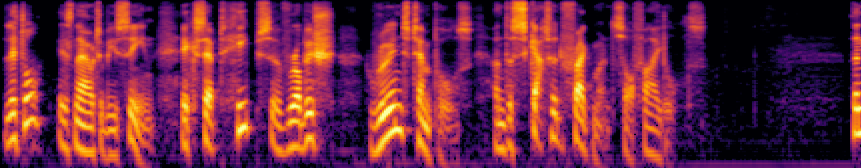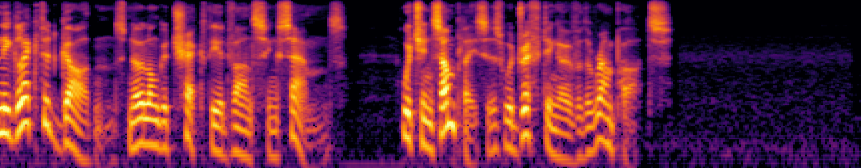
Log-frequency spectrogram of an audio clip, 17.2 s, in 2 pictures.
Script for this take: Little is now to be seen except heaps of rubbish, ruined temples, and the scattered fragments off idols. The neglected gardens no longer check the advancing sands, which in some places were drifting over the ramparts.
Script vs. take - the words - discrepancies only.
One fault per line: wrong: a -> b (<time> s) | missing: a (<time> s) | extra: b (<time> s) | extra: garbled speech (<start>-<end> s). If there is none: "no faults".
no faults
